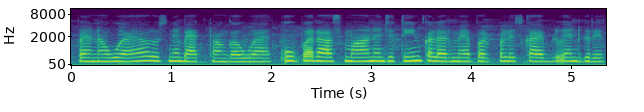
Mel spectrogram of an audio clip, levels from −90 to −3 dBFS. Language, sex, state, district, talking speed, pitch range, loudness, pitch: Hindi, female, Chhattisgarh, Bilaspur, 260 wpm, 220-240 Hz, -15 LUFS, 225 Hz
